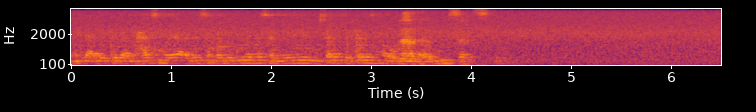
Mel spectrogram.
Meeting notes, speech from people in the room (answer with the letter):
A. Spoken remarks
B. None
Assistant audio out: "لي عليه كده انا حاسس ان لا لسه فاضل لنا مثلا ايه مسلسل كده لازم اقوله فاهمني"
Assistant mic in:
A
